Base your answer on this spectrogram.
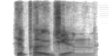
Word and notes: hypogean: British English

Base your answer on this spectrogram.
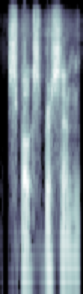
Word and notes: spokesperson: American English

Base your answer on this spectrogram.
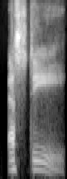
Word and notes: SD: American English

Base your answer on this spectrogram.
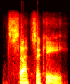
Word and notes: tzatziki: American English

